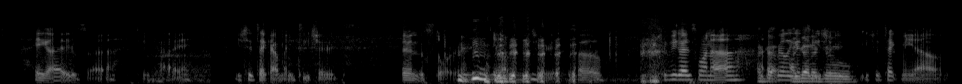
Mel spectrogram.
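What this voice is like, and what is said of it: Imitates another person's voice. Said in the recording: “do my best Kai impression.”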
